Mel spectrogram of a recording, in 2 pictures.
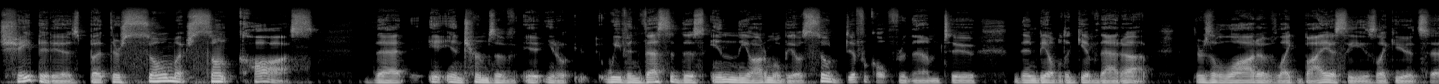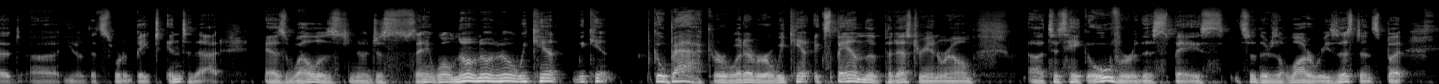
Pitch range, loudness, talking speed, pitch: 85-110 Hz, -23 LUFS, 195 wpm, 95 Hz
